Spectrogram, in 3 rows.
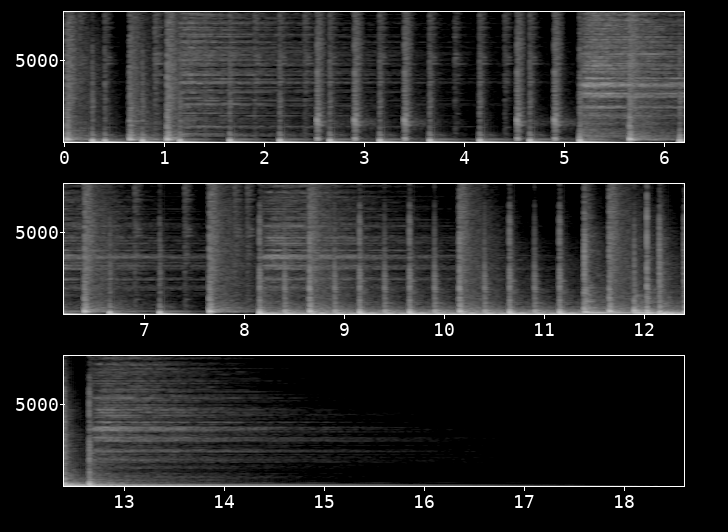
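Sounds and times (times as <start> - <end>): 
punk drum pattern: 0.0 - 13.5.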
